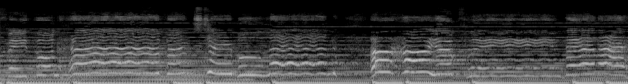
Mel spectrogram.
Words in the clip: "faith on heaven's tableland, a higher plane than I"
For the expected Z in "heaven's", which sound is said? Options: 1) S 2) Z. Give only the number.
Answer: 1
